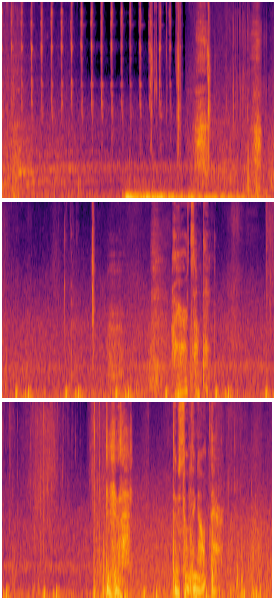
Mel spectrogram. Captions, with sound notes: (Clock ticking) (Crackling branches) (Startled breathing) I heard something. (Rustling leaves) Do you hear that? There was something out there.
